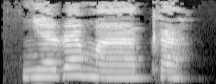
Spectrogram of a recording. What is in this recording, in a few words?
help, igbo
